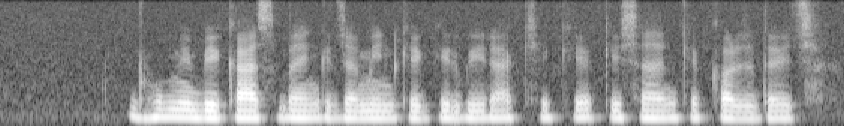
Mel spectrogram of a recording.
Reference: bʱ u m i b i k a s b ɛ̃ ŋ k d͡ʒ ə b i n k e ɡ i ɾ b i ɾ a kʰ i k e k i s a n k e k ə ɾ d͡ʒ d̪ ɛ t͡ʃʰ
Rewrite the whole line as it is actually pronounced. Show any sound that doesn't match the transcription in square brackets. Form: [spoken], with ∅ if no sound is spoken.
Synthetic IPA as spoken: bʱ u m i b i k a s b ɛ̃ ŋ k d͡ʒ ə [m] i n k e ɡ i ɾ b i ɾ a kʰ i k e k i s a n k e k ə ɾ d͡ʒ d̪ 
